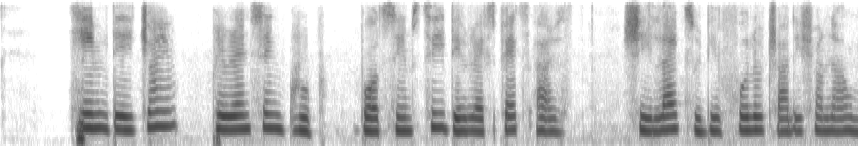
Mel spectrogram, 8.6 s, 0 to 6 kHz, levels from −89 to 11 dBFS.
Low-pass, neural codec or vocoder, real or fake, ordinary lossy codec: 5.4 kHz; codec, 16 kHz in and 24 kHz out, 1.1 kbps, FireRedTTS-2 codec; fake; Opus, 24 kbps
